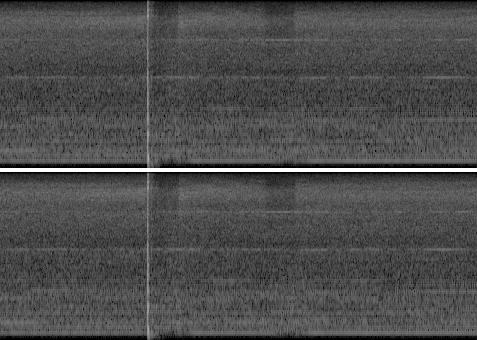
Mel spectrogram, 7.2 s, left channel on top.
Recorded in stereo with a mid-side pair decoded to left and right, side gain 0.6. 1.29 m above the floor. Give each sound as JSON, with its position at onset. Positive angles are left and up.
{"t": 2.2, "sound": "tapping", "azimuth_deg": 0, "distance_m": 0.8}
